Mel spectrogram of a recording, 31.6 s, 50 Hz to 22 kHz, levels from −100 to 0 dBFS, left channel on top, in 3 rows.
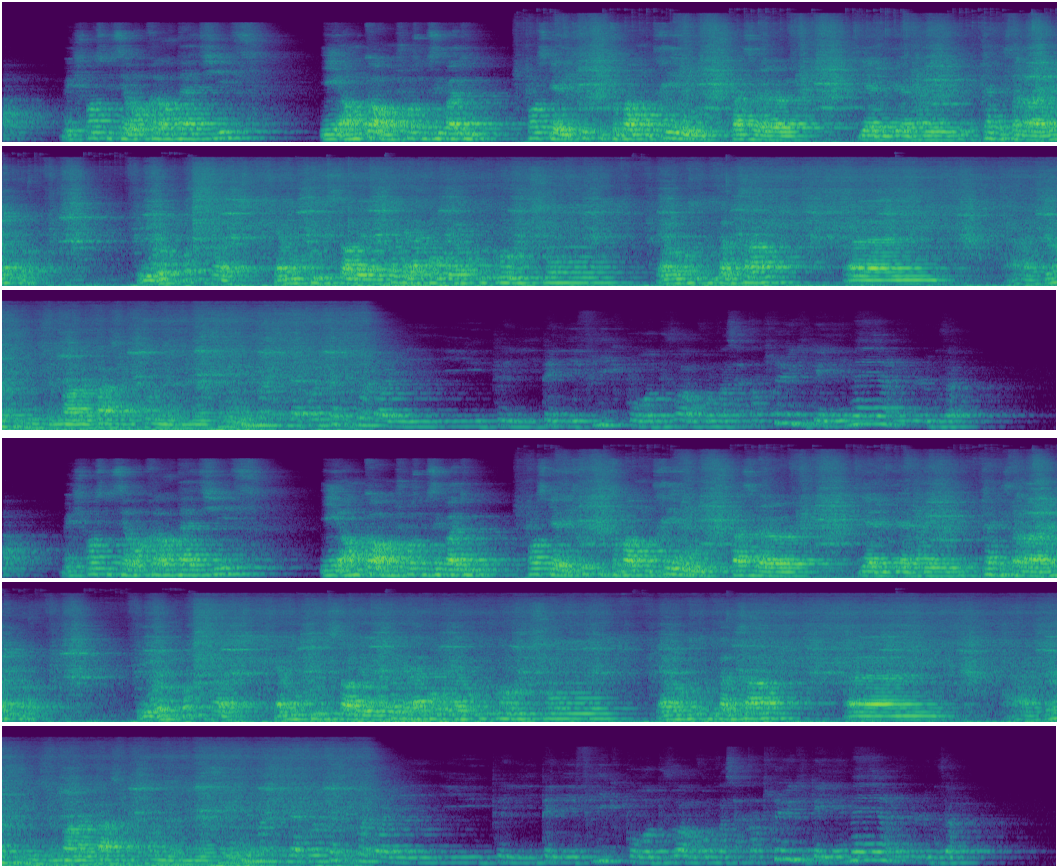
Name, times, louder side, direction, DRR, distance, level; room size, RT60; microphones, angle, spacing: voice 1, 0.6-2.5 3.2-4.8 5.3-8.0 8.5-10.8 11.9-12.2 12.6-12.8 13.3-16.5 17.1-18.3 18.9-19.9 20.6-23.5, equal, 5° left, -16 dB, 0.9 m, -27 dB
sound 1, 5.1-24.8, equal, 65° left, 0.9 m, -35 dB
voice 2, 12.0-12.6 23.0-30.6, equal, 85° right, -5 dB, 0.6 m, -36 dB
4.0 x 2.3 x 2.6 m, 1.4 s
head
